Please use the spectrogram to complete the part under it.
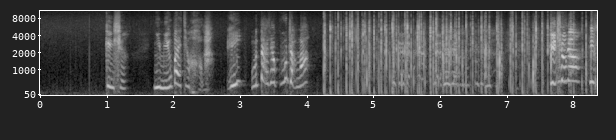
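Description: Children talk and laugh excitedly.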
